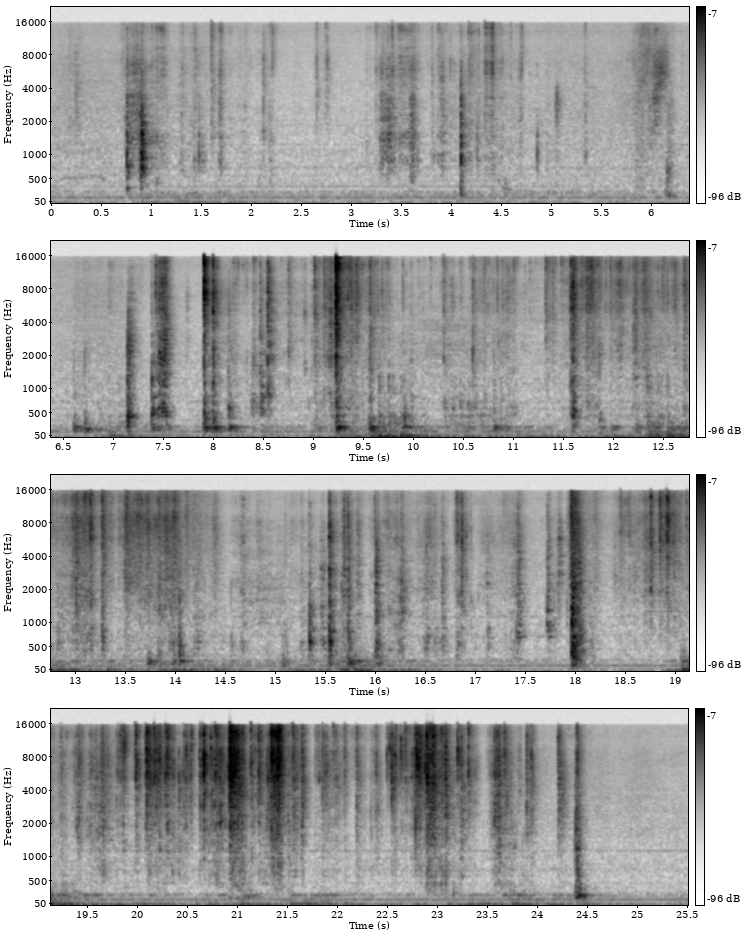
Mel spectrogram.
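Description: Clear plastic wrapping being crinkled and torn off a trading-card pack, in irregular crackling bursts that are busiest through the middle, followed by cards being handled. A faint steady low hum lies under it.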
